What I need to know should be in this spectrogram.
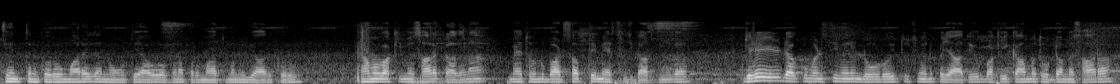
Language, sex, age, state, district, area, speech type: Punjabi, male, 18-30, Punjab, Kapurthala, rural, spontaneous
